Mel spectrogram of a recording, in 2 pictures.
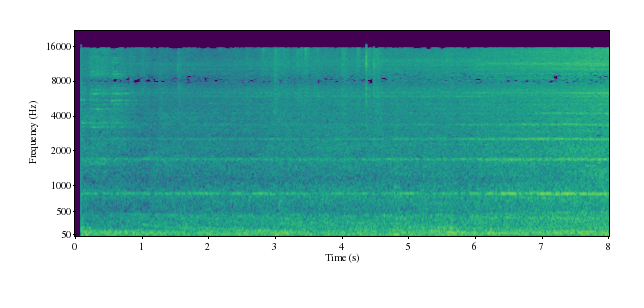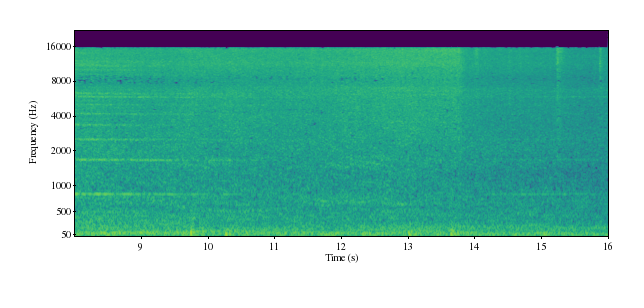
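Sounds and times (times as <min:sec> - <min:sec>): train wheels rumbling on track: 0:00.1 - 0:16.0.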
